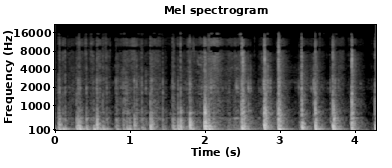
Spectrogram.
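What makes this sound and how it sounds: Long nails tap and scratch the lid of a black cardboard Converse shoebox, making a quick, uneven run of dull, hollow taps with short bright scratchy edges that die away almost at once. At the end, the lid is lifted open.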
